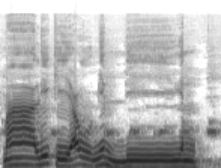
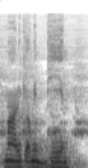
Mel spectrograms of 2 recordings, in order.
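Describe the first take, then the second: First: The last vowel is held for two beats. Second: It is rushed, with the last vowel clipped short. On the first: The speaker calls it right. "dua harakat bagusnya" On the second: The speaker calls it wrong. "imam cepet terawih lah misalkan"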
